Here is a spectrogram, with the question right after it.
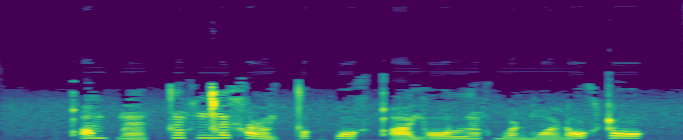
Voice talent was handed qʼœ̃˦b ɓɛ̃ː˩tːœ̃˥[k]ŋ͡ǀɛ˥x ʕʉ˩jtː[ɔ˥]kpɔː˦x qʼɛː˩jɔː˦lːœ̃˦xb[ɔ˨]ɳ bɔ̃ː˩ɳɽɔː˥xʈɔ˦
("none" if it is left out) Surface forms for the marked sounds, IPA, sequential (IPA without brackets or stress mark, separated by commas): x, ɔ˥, ɔ˨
